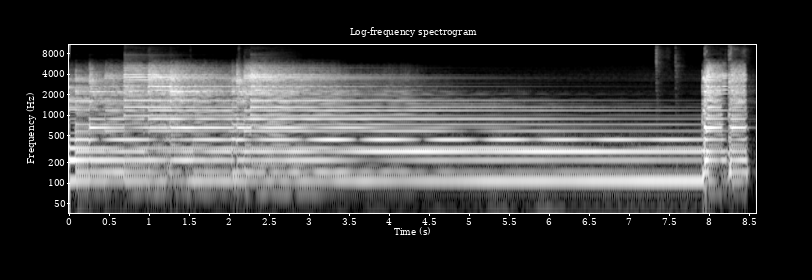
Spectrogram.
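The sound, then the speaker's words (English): A heavily distorted electric guitar chord, played through a Rev 4x12 cabinet simulation, rings out loud, sustaining thick and dry for several seconds before fading slightly, then a brief new strum at the end. “So the first position is Rev 412 with no reverb, then with, then a 212 dry, 212 wet.”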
